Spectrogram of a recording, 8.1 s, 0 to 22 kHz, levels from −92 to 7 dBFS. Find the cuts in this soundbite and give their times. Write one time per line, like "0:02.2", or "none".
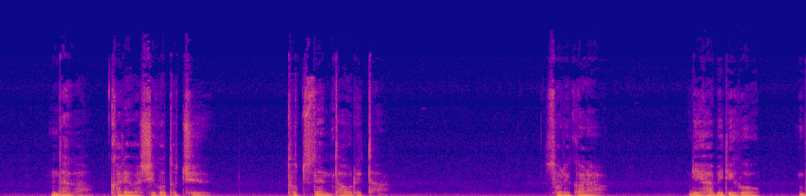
0:01.1
0:05.2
